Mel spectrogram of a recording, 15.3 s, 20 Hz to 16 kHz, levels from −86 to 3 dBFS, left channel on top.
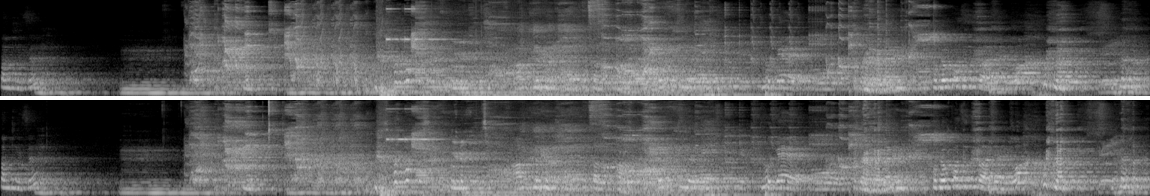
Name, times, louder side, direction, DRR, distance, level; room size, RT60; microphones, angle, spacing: voice 1, 0.0-0.5 3.2-3.4 5.0-6.2 6.8-8.4 8.8-12.1 12.4-14.1 14.8-15.3, right 2 dB, 40° right, -2 dB, 0.5 m, -23 dB
voice 2, 1.6-2.8 3.7-6.6 7.4-7.5 8.2-8.4 11.4-11.8 13.0-13.3 13.9-15.2, right 1 dB, 55° right, 1 dB, 0.9 m, -28 dB
sound 1, 2.4-3.3 3.6-5.8 6.2-7.5 8.0-12.5, left 1 dB, 30° left, 0.9 m, -25 dB
sound 2, 5.5-10.7, left 1 dB, 70° left, 1.5 m, -26 dB
7.0 x 6.2 x 3.7 m, 2.6 s
head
